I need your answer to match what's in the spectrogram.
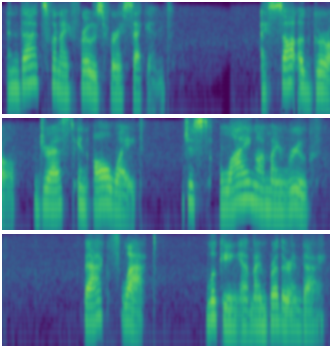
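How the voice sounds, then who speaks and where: A woman narrating scary stories from a script, with steady, measured storytelling. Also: mid-range voice, dry recording, low-quality recording.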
